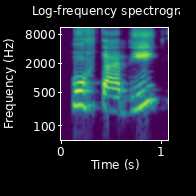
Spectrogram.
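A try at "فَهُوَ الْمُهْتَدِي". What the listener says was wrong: Huanya nggak dibaca. Huwal muhtadi.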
